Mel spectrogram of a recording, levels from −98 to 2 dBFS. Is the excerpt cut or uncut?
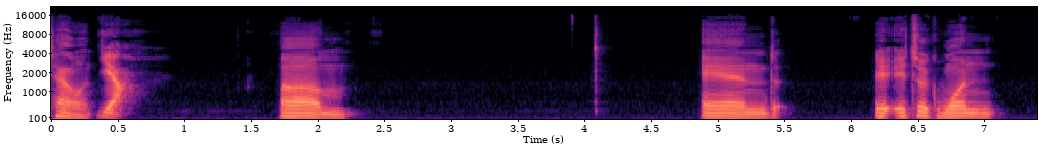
uncut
